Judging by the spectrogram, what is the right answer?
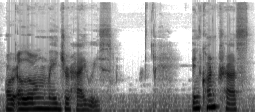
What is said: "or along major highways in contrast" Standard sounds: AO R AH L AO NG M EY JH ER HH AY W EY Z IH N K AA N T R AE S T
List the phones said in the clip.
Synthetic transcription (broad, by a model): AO R AH L AO NG M EY JH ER HH AY W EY S IH N K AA N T R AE S T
